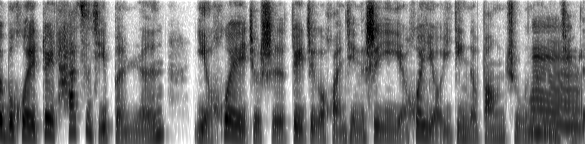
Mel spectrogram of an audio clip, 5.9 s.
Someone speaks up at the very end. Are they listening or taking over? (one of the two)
taking over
